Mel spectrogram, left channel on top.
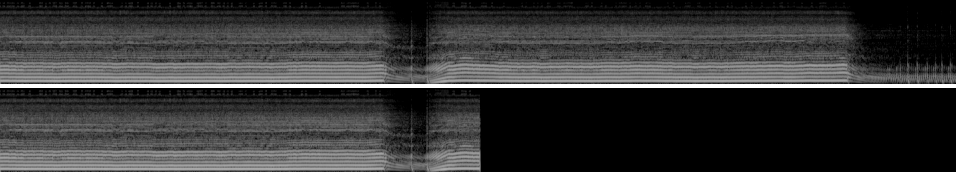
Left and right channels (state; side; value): drops out; right; at 4.8 s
